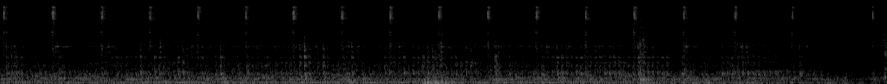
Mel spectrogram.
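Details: Spinning wheel treadled while spinning angora blend: crisp, regular click about twice a second, roughly 128 a minute, the drive band joint passing over the whirl once per wheel turn.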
